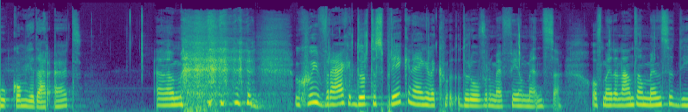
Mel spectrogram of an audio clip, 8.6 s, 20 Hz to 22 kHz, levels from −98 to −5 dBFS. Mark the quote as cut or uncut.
uncut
